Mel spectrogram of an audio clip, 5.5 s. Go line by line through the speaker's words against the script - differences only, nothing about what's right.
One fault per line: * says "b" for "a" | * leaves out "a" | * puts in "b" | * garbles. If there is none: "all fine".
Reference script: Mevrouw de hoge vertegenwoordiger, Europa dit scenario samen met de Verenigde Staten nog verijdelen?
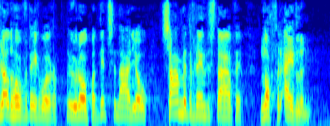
all fine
